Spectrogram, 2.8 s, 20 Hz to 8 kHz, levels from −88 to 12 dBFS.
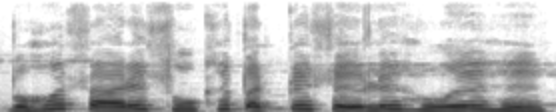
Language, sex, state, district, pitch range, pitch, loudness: Hindi, female, Madhya Pradesh, Bhopal, 230-275 Hz, 250 Hz, -12 LUFS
